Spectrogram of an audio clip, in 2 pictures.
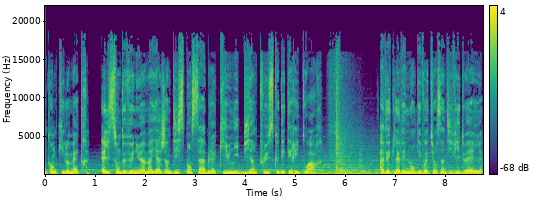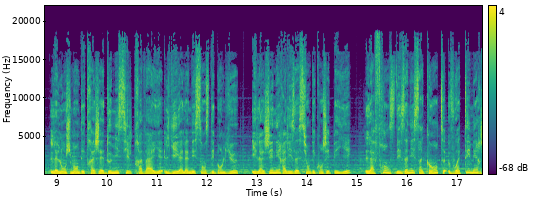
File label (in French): comedienne voix off docu autoroute; A6-A7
